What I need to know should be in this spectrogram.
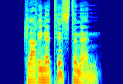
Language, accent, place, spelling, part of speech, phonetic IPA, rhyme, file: German, Germany, Berlin, Klarinettistinnen, noun, [klaʁinɛˈtɪstɪnən], -ɪstɪnən, De-Klarinettistinnen.ogg
- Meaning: plural of Klarinettistin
